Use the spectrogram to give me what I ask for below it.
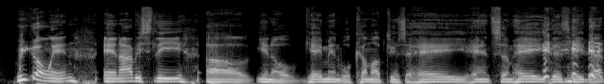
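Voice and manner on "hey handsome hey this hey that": put-on deep voice. Retelling how men at a club came up and flirted: imitating a deep voice. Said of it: "The deep voice".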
